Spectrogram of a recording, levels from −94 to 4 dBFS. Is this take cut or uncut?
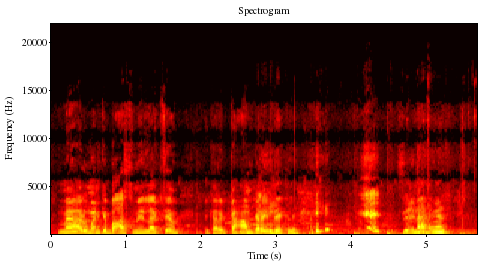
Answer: uncut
